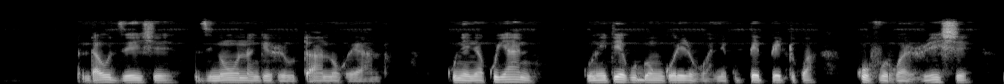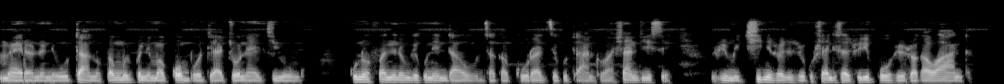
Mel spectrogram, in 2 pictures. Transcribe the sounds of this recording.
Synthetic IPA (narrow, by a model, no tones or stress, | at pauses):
ndaud͡ze̞ʃe̞ | d͡zino̞ːnaŋɡe̞ʐe̞uta̰no̞ɦwe̞aːntʰu̥ | kuɲaɲakujani | kuno̞itekuɗo̞ŋɡo̞ɾe̞rwane̞kupe̞pe̞twa | kuvurwaʐe̞ʃe̞ | maiɾano̞ne̞utano̞pamwepo̞ne̞makombo̞tiat͡ʃo̞naet͡ʃijuːŋɡu | kuno̞faniɾakuŋɡe̞kune̞ndaud͡zakakuɾad͡ze̞kutiantʰuaʃandise̞̰ | ʐimit͡ʃiniʐat͡ʃo̞ʐe̞kuʃandisaʐiɾipo̞ʐeʐakawaːnda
